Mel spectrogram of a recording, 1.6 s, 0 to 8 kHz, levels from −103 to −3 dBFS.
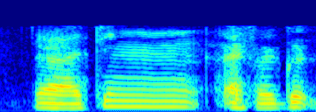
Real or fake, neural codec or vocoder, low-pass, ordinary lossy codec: real; none; 7.2 kHz; AAC, 16 kbps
